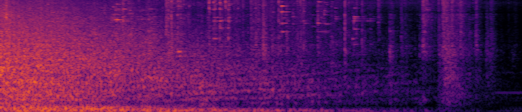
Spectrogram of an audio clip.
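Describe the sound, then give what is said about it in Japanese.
Bomb explosion: a loud, broad, rumbling blast that starts at full strength and slowly decays over several seconds into a fading roar, with no voices. “それはリンコさんが持っていた爆弾。”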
